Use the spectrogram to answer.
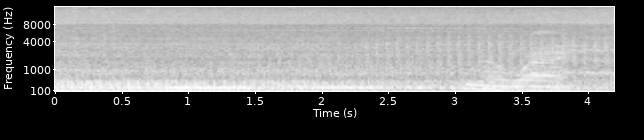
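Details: Indesit BWE101683 washing machine in high spin on a spin-and-drain after a 1000 rpm push-and-wash cycle: heavy low rumble pounding about three times a second, then the drum slows and winds down. The spin is unbalanced, which the owner attributes to the uneven floor underneath.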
